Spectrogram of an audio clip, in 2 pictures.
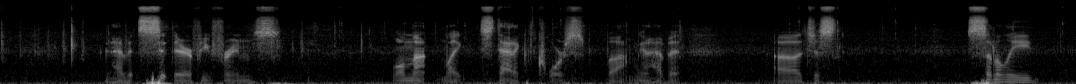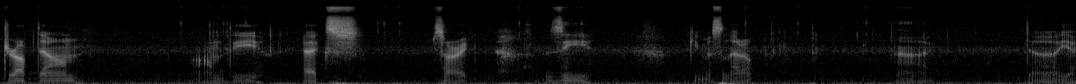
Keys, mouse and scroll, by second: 0.7-1.1 Right, 1.5 Right, 3.3 Right, 5.6 ctrl+s, 7.0 g, 8.6 g, 12.3-13.8 drag, 13.8 g, 15.2 click.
